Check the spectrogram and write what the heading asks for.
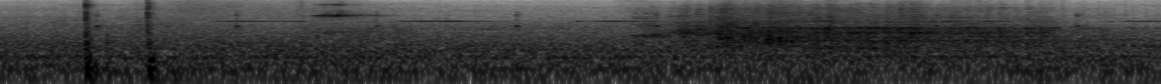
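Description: Reversing alarm beeping about once a second, with a hiss lasting about two seconds in the middle.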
